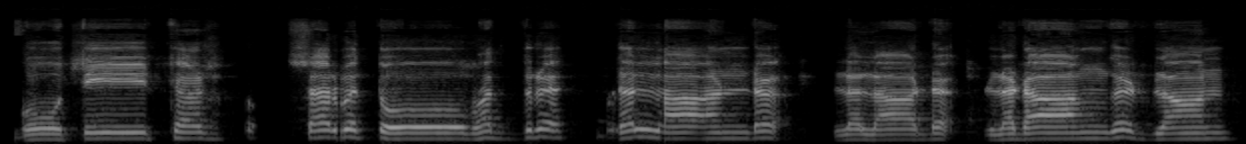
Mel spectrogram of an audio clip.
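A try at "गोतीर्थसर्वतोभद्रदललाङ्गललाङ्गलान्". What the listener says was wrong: हाँ, ये ना ड नहीं है, अंग है, अंग। लांग, लांगल, लांगलान, जो हम बोलते हैं ना, कख गंग, कख गगा बोलिए आप सर, राम सर, कख गगा बोलिए।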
